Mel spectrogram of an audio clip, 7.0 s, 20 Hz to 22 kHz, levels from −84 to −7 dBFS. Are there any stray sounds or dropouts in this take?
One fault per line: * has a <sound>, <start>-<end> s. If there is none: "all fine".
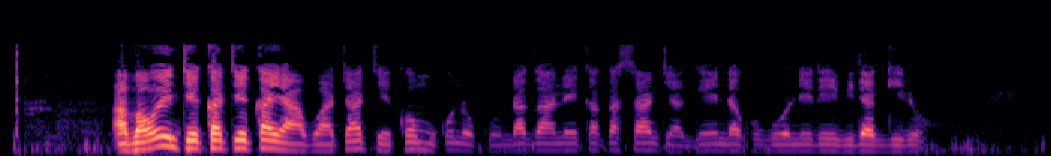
all fine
